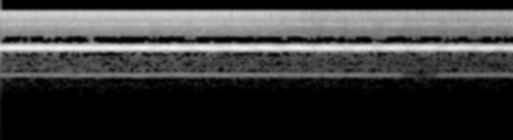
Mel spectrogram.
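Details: Crickets chirping on a warm summer evening, a dense, unbroken shrill trilling layered in several high bands that holds steady throughout with only slight wavering, no other sounds.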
